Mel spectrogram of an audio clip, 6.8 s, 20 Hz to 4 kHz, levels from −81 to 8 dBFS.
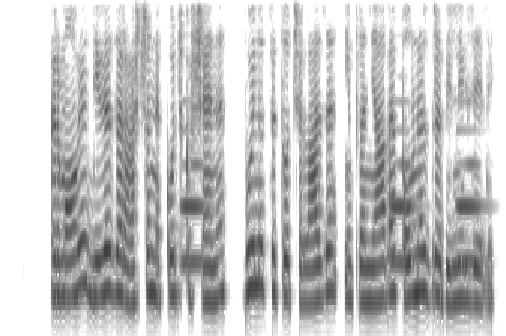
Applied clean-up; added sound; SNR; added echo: none; Wind instrument, woodwind instrument; 5 dB; none.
